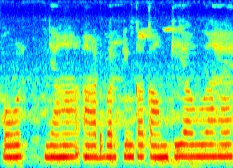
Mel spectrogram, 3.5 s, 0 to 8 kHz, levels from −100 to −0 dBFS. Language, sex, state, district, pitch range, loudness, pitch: Hindi, female, Punjab, Fazilka, 205-215 Hz, -14 LUFS, 210 Hz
